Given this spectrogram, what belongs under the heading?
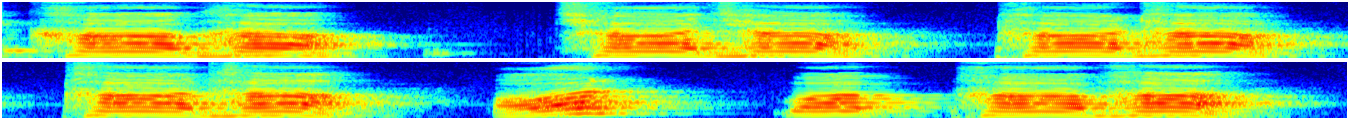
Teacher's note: जिन वर्णों के उच्चारण में श्वास वायु अल्प प्राण की तुलना में बहुत कुछ अधिक निकलती है और ध्वनि हा उसे हा की तरह निकलती है, उसे महाप्राण कहते हैं।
